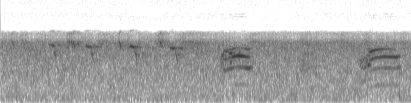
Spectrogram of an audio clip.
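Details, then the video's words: Australian grey tabby tomcat in an affectionate mood near a car, giving two soft, quiet meows a little over a second apart against a hissy background. "Cute Cat Being Sooky"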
